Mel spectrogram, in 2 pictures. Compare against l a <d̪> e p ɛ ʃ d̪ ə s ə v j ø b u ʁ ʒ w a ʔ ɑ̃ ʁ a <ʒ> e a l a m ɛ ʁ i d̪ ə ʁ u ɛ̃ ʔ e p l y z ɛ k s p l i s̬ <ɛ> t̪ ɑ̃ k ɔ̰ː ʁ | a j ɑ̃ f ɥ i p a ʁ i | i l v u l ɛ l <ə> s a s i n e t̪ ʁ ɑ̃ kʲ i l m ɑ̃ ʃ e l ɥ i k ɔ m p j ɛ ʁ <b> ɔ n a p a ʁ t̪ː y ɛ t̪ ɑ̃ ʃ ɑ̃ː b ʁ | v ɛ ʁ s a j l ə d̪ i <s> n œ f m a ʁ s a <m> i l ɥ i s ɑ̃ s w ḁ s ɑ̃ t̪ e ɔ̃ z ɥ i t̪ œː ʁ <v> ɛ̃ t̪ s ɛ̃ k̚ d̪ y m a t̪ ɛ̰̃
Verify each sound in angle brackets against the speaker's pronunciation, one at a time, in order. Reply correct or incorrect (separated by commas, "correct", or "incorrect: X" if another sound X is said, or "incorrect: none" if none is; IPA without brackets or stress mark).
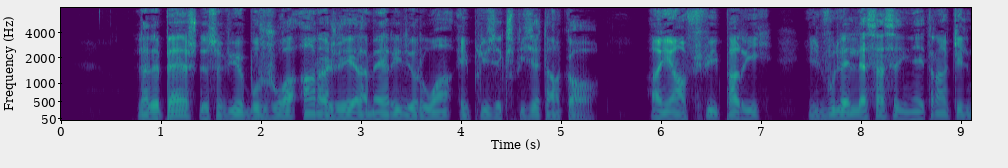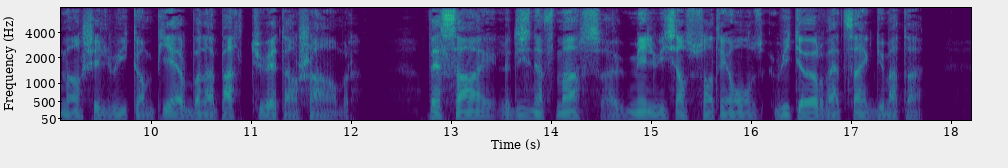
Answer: correct, correct, incorrect: i, incorrect: a, correct, incorrect: z, correct, correct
